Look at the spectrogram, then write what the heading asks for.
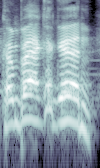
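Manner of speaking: high, loud goofy villain cry; hammed-up villain. Buddy returns yet again, hammed-up loud and high. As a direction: crow it like an unkillable villain.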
